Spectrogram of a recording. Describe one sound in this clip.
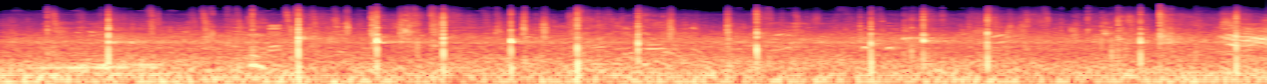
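Shoes squeak and scuff on a hard court.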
